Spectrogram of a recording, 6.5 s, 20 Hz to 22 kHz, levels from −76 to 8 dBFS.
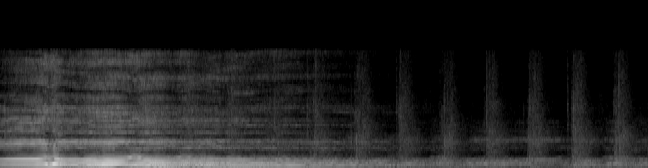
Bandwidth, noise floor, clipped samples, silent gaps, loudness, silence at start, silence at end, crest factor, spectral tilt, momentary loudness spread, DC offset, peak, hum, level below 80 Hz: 15.5 kHz; -45 dBFS; under 0.1%; none; -19 LUFS; 0 s; 0 s; 18 dB; -3 dB/octave; 27 LU; under 0.1%; -4 dBFS; none; -52 dBFS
